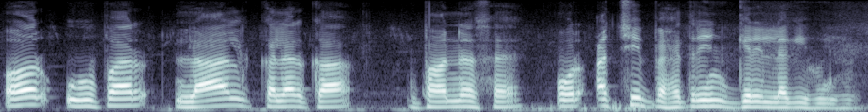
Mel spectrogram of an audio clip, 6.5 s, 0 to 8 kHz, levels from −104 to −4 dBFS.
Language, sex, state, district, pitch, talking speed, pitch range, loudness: Hindi, male, Madhya Pradesh, Katni, 150 Hz, 130 wpm, 145-165 Hz, -15 LUFS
